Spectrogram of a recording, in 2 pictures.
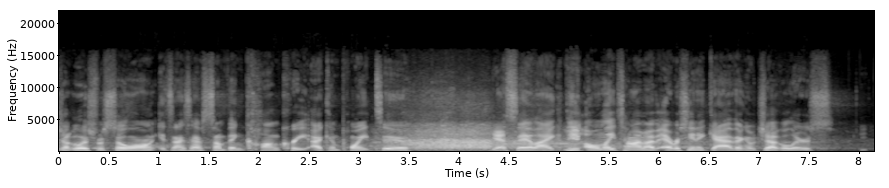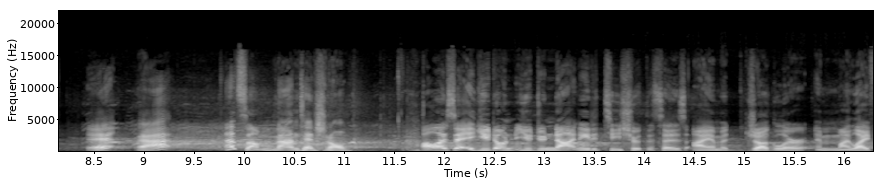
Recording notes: Enjoy our recent live show from New Orleans!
